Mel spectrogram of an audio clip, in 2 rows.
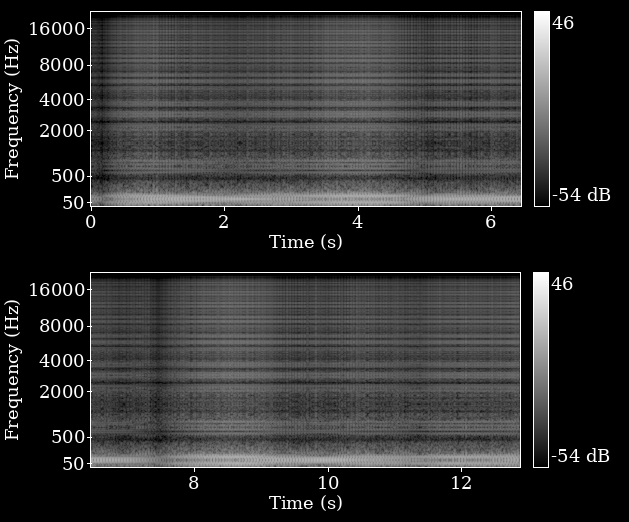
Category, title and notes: Sound effects > Other mechanisms, engines, machines
IDM Atmosphare13 (F note )
Synthetic, Industry, Working, IDM, Machinery, Noise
